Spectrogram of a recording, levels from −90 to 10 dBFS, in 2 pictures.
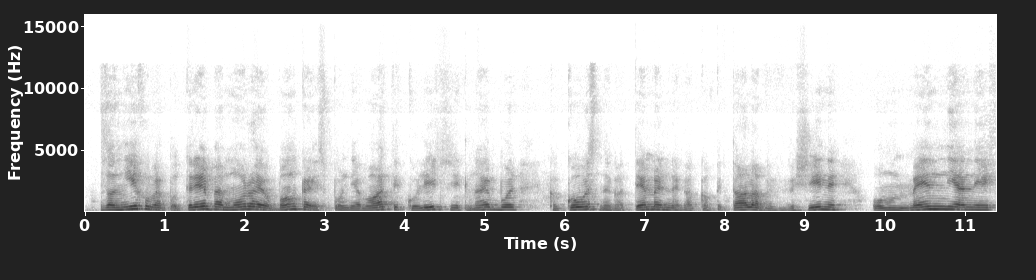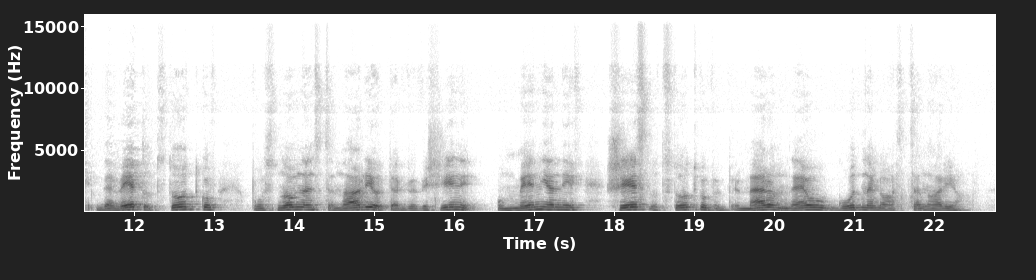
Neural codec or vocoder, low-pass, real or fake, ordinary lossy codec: vocoder, 44.1 kHz, 128 mel bands, Pupu-Vocoder; 14.4 kHz; fake; Opus, 32 kbps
